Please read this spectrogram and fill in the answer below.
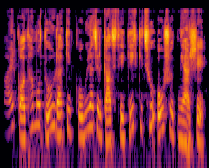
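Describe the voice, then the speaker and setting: A woman narrating a cartoon tale and voicing a gentle, caring, pious village mother. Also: a little high, lively intonation, moderate pace, husky. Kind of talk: cartoon storytelling with character dialogue.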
